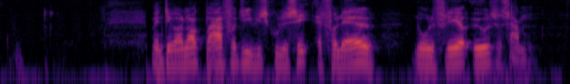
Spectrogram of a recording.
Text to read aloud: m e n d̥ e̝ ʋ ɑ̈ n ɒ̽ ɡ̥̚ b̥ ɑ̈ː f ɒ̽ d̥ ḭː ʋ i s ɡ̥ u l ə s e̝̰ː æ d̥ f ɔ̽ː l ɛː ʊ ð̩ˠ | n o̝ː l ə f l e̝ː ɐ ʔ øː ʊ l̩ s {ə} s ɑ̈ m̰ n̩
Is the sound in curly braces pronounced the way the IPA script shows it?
no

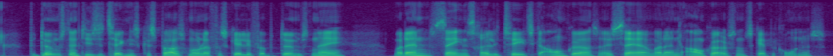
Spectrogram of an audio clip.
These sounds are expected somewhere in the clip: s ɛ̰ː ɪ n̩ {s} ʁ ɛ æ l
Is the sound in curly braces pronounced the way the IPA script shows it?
yes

